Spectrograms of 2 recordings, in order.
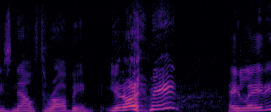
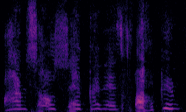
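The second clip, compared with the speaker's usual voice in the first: mock outburst; 9 semitones higher than usual. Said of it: "I lose my shit".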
